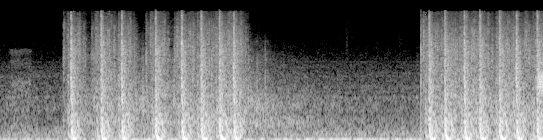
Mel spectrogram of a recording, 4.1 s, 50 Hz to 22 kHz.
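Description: Rapid automatic gunfire in the Arma 3 video game, two loud bursts of evenly spaced shots separated by a short quieter gap, with no talking.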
